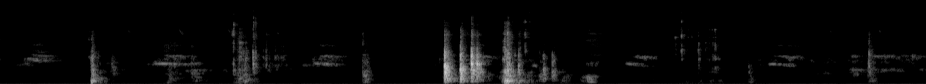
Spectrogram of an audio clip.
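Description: Clicks, knocks and clatter of small plastic and metal parts as a Philips hand mixer's gear housing is taken apart by hand, a metal bracket lifted off and gears pulled out. Irregular handling sounds, with the loudest clatter about halfway through.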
